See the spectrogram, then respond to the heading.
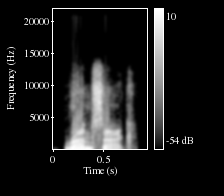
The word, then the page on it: ransack: British English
